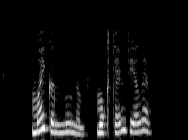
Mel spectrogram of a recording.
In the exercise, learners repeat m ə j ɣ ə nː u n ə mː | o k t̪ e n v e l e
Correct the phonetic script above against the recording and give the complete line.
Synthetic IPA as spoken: m ə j ɣ ə nː u n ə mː | o k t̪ e m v e l e

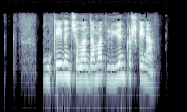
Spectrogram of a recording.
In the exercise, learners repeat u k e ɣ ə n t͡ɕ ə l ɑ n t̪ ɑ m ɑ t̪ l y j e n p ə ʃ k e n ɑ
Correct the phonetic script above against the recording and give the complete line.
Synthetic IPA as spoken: u k e ɣ ə n t͡ɕ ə l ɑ n d̪ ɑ m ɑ t̪ l y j e n k ə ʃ k e n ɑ

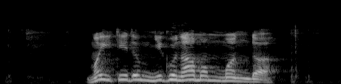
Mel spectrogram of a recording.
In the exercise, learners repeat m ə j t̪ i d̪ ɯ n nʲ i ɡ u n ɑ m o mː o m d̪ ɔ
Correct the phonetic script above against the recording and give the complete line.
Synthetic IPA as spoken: m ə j t̪ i d̪ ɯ m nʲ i ɡ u n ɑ m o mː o n d̪ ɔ

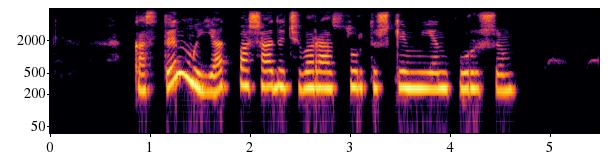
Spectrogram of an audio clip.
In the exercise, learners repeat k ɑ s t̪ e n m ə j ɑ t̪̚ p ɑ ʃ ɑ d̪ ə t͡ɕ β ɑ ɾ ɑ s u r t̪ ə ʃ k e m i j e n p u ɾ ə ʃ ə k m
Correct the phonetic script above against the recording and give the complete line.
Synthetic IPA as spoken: k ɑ s t̪ e n m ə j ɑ t̪̚ p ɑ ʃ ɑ d̪ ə t͡ɕ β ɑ ɾ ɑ s u r t̪ ə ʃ k e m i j e n p u ɾ ə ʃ ə m

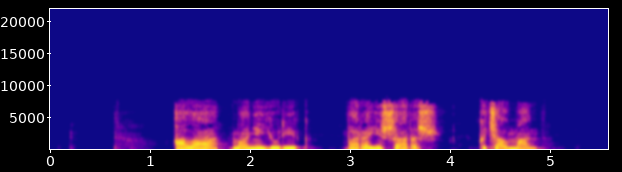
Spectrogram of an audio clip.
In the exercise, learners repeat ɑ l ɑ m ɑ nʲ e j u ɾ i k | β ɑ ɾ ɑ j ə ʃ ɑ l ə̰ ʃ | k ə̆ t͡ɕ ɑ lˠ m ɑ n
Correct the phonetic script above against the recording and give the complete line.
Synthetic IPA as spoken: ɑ l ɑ m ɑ nʲ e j u ɾ i k | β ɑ ɾ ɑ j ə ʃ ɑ ɾ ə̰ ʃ | k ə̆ t͡ɕ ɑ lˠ m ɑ n

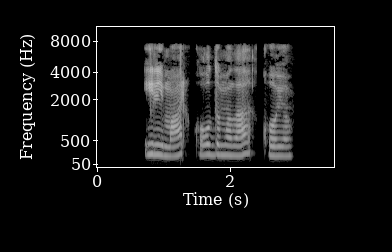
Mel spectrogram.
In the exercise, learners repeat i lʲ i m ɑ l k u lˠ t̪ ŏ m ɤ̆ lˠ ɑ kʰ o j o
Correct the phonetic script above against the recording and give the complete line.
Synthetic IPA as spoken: i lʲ i m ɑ r k o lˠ d̪ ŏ m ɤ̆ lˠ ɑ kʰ o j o

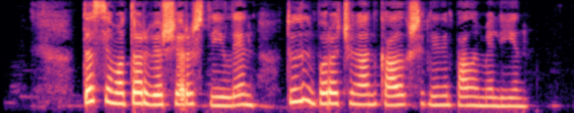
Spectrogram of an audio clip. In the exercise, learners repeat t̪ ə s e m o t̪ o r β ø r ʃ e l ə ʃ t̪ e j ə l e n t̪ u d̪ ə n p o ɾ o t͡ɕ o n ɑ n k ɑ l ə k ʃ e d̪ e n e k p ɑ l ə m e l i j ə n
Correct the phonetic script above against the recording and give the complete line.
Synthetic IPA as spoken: t̪ ə s e m o t̪ o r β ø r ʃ e ɾ ə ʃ t̪ e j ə l e n t̪ u d̪ ə n p o ɾ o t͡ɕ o n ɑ n k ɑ l ə k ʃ e d̪ e n e p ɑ l ə m e l i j ə n

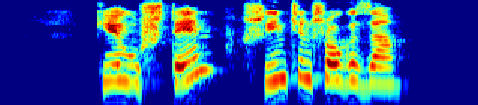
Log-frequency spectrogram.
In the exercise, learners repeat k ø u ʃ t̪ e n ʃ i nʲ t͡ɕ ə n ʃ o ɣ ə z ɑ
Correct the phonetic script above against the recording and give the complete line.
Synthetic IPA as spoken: k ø u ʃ t̪ e n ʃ i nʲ t͡ɕ ə n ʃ o ɣ ə z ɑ

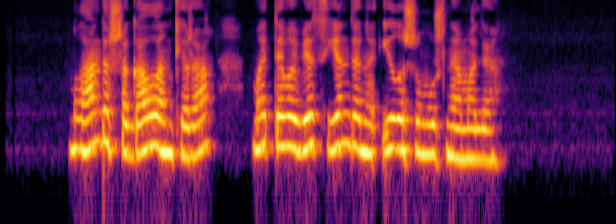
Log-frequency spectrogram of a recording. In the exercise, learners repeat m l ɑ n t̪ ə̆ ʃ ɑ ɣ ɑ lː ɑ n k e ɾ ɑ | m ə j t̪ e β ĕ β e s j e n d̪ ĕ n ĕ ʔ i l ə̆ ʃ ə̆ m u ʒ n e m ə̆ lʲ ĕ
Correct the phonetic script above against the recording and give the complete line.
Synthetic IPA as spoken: m l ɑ n d̪ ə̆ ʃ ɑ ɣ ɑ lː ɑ n k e ɾ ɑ | m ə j t̪ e β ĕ β e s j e n d̪ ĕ n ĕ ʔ i l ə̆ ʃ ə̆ m u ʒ n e m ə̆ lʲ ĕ

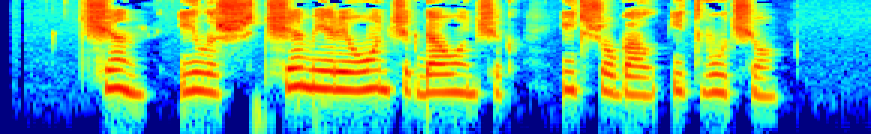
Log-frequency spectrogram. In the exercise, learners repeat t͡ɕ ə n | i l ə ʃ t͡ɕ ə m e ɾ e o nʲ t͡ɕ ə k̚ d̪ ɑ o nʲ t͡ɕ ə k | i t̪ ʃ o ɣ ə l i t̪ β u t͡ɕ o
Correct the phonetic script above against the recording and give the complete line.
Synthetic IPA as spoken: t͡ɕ ə n | i l ə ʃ t͡ɕ ə m e ɾ e o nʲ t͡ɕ ə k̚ d̪ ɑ o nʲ t͡ɕ ə k | i t̪ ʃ o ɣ ɑ l i t̪ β u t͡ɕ o

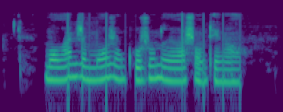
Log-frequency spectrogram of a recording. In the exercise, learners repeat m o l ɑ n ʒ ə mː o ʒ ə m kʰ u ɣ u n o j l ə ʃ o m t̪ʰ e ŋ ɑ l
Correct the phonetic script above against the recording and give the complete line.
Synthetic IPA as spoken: m o l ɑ n ʒ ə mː o ʒ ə m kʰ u ʒ u n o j l ɑ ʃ o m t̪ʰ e ŋ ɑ l

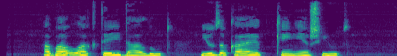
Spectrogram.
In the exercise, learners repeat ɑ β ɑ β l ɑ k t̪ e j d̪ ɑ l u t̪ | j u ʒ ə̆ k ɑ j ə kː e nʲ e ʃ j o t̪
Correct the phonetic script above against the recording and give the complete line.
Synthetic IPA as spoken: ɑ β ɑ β l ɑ k t̪ e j d̪ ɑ l u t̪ | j u z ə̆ k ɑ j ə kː e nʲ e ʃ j u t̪

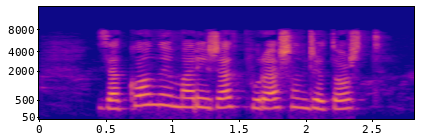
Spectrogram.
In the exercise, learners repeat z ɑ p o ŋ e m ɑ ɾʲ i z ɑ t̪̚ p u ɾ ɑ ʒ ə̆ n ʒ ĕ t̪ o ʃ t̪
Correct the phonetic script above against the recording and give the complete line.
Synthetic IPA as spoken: z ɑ k o n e m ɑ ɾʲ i ʒ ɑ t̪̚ p u ɾ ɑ ʃ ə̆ n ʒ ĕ t̪ o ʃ t̪

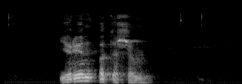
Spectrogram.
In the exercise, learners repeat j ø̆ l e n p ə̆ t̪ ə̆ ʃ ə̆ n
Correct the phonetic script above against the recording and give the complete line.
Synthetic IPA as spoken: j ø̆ ɾ e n p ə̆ t̪ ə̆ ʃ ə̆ m

